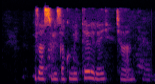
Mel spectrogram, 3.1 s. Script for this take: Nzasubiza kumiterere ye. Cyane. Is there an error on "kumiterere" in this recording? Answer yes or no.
no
